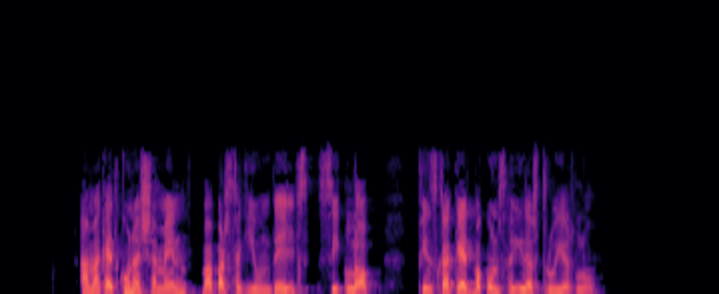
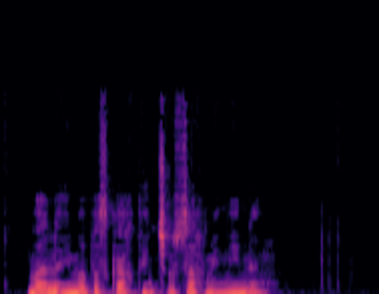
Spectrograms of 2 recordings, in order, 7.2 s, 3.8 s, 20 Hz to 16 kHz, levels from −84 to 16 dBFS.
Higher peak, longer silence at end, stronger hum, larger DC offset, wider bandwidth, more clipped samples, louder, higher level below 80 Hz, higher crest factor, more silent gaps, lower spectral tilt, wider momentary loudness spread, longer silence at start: first, -2 dBFS vs -10 dBFS; first, 1.25 s vs 1.1 s; neither; neither; second, 8.2 kHz vs 11 kHz; neither; first, -19 LUFS vs -25 LUFS; second, -66 dBFS vs -58 dBFS; about the same, 20 dB vs 16 dB; first, 4.08-4.16 s vs none; second, -4.5 dB/octave vs -7.5 dB/octave; about the same, 8 LU vs 7 LU; first, 0.8 s vs 0.3 s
